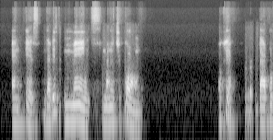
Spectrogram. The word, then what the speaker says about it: mais: সো MAIS normal যে থ্রেমা ছাড়া সেটা হচ্ছে উচ্চারণ মে, মে মানে হচ্ছে বাট, কিন্তু মে বাট।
